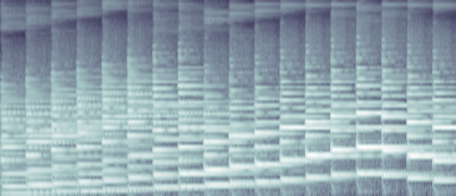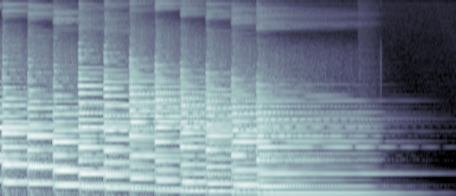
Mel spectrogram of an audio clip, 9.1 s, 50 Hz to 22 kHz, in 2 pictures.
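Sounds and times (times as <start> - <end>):
keyboard playing in C major: 0.0 - 8.4.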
